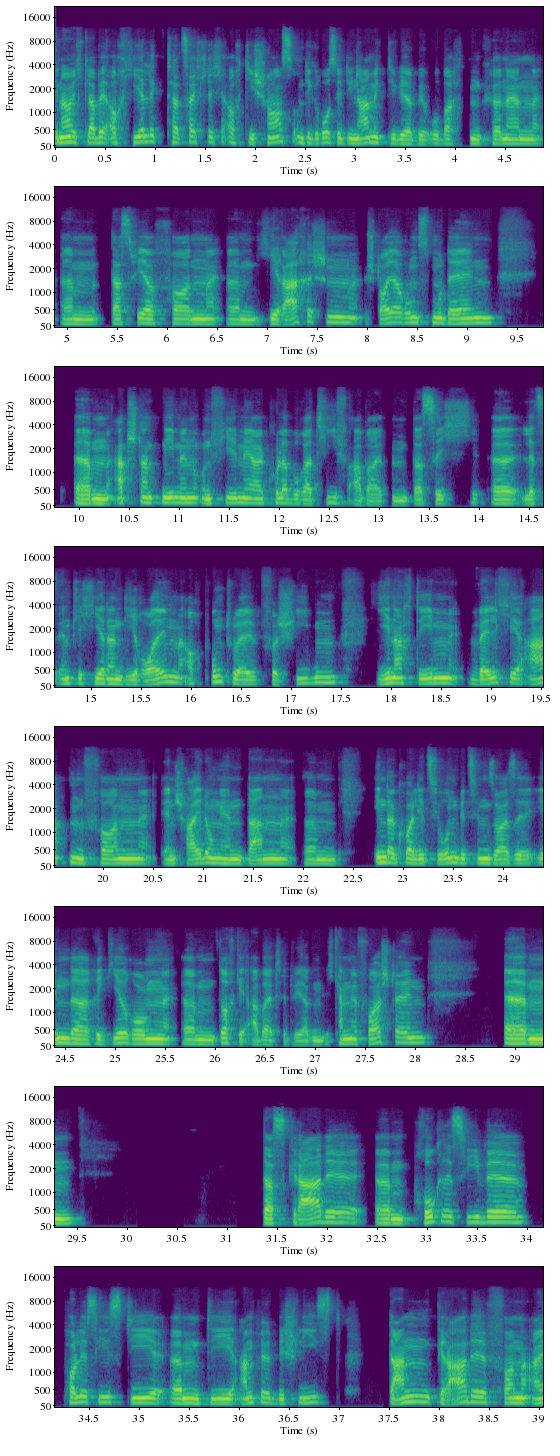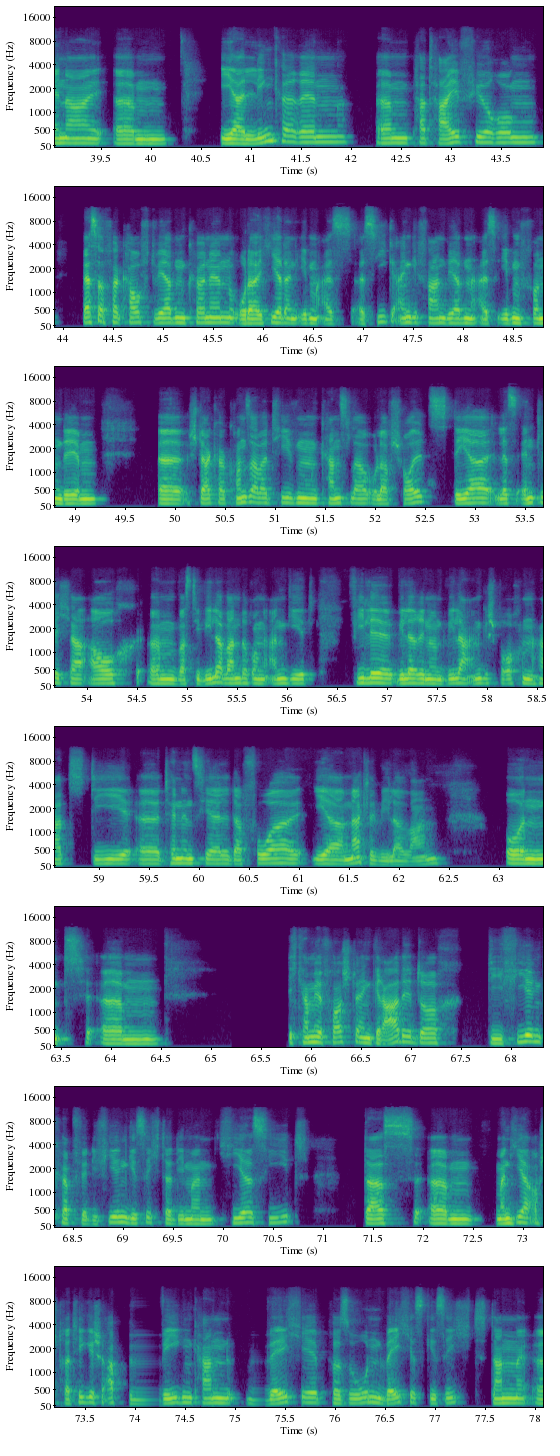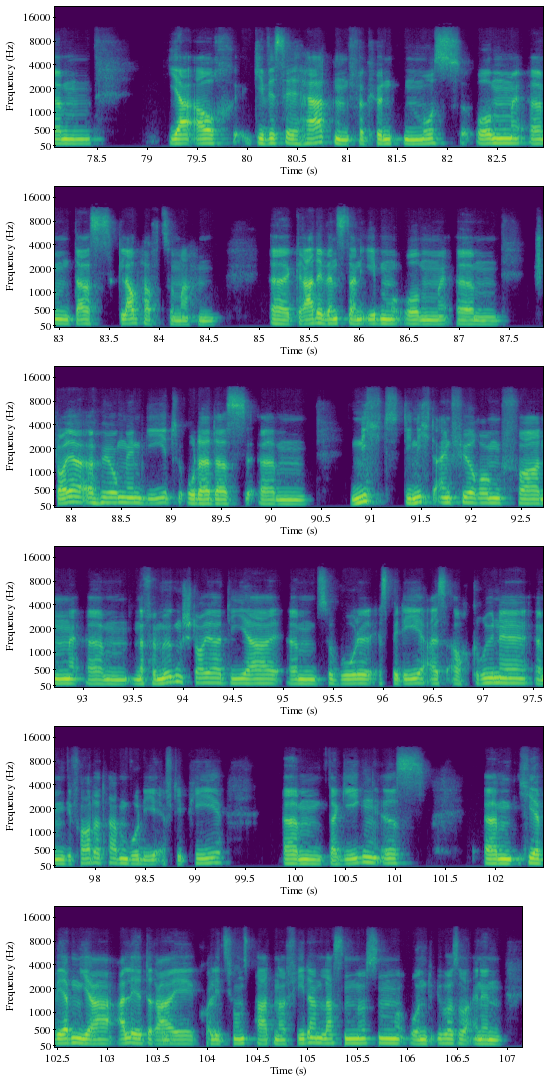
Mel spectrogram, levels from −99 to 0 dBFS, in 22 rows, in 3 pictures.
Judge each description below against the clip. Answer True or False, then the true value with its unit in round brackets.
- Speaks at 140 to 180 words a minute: False (125 wpm)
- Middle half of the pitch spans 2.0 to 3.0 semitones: True (2.7 semitones)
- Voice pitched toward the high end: False (125 Hz)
